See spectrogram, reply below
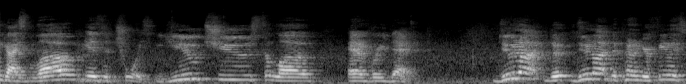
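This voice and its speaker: A man in his fifties who grew up in Thailand, teaching a church class in an animated, joking way and teasing the people in it. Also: high-pitched, slight background noise. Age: 50s. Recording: echoey room.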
